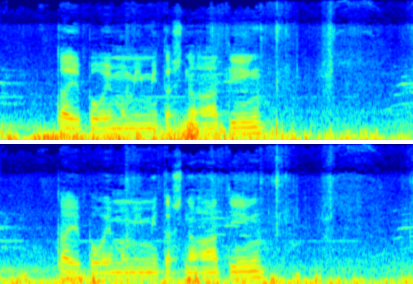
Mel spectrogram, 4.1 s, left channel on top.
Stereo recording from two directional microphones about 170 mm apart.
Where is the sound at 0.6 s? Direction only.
35° left (ahead or behind).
